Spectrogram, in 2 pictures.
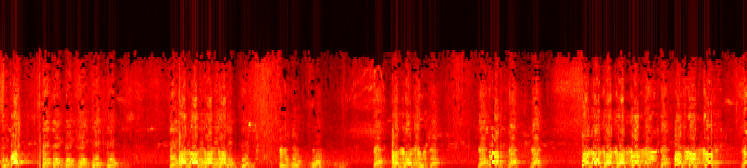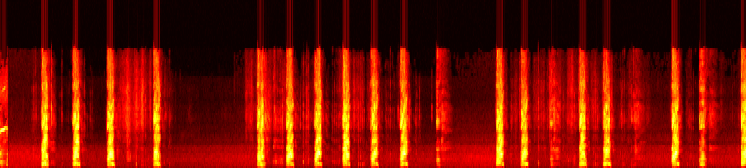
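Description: Dogs barking: in the first half, runs of rapid, repeated barks with short pauses; about halfway through it changes to sharp single barks coming in small groups, roughly one to two a second.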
